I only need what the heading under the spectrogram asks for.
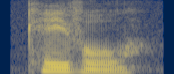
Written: caval

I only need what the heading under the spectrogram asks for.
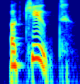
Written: acute

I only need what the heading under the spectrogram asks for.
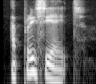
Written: appreciate

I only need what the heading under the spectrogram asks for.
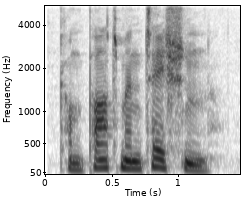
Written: compartmentation

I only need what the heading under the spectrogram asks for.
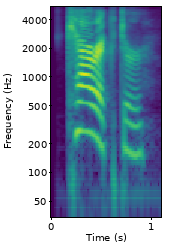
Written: character

